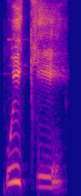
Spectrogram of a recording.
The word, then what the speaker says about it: vici: conquered when he weedy wiki think about if those words were written with a u at the beginning and it's actually the same sound pronounce a v like the letter u or w somebody had a question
